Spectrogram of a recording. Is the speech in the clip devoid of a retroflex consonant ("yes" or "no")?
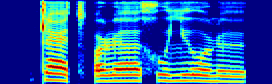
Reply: no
